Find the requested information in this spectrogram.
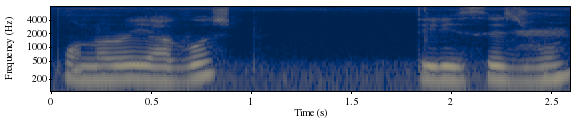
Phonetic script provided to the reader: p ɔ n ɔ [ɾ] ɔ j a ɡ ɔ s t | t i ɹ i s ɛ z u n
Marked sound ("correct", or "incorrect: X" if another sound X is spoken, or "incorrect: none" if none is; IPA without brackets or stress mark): incorrect: ɹ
